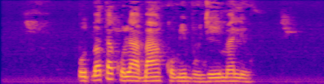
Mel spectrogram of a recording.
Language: Bankon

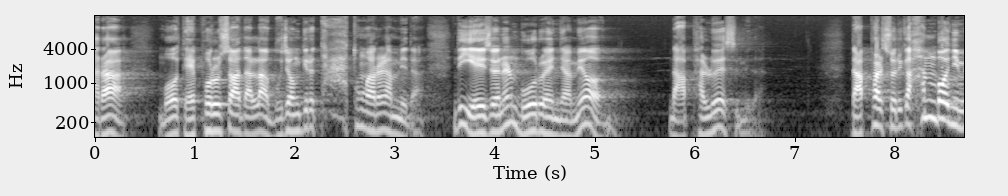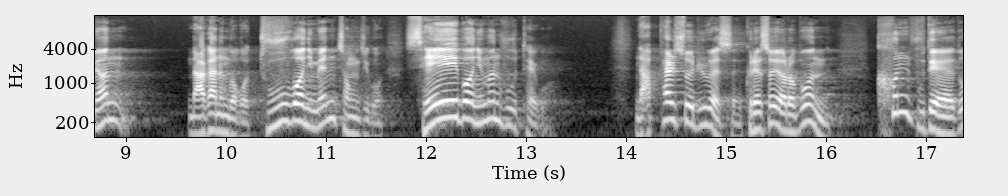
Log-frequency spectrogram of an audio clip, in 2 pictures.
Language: Korean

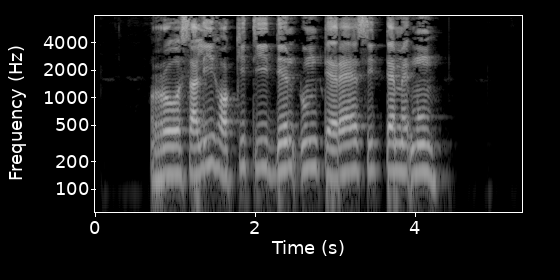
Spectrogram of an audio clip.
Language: Borgu Fulfulde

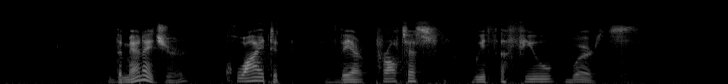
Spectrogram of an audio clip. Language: Javanese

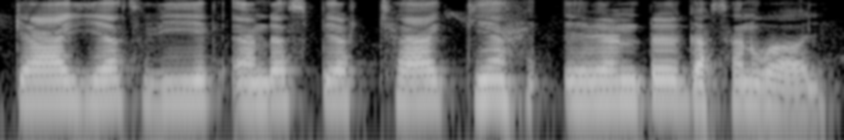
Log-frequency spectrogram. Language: Kashmiri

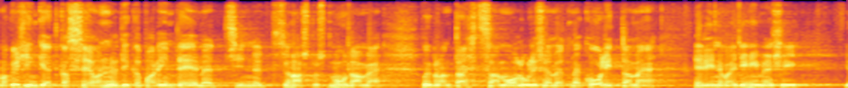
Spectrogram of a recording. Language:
Estonian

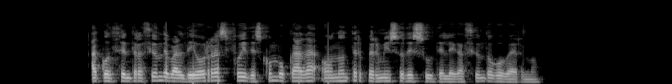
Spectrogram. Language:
Galician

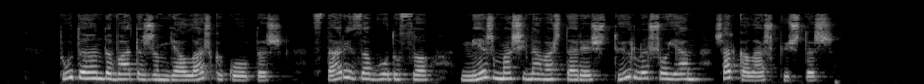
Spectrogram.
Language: Mari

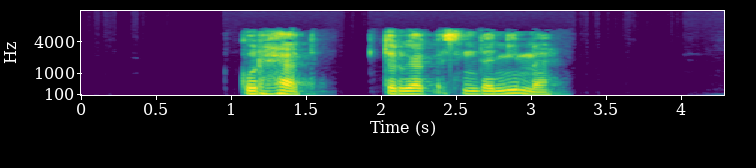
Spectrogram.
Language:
Bashkir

